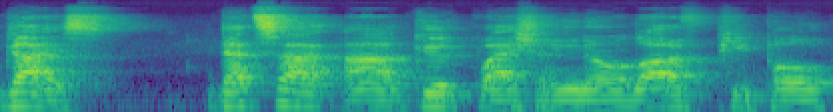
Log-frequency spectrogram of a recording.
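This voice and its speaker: A medium-pitched man with a Brazilian accent and ordinary pitch variation, in audible room echo. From Brazil, São Paulo. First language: Portuguese. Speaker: YouTuber. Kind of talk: casual vlog talk to camera.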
